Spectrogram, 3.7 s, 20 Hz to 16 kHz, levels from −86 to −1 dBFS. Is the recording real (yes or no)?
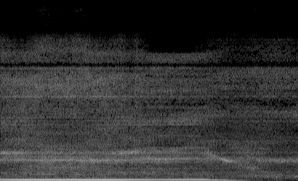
no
